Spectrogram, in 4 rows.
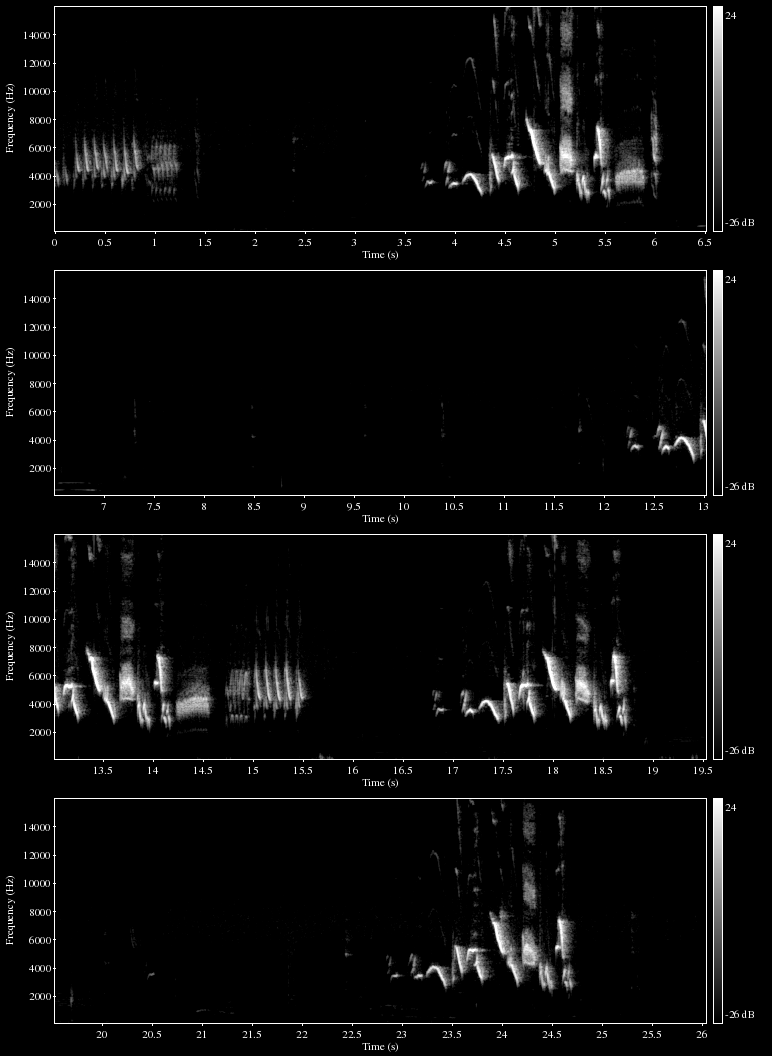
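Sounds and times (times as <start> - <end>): bird high twittering song: 0.0 - 1.6, 2.3 - 6.1, 11.7 - 15.8, 16.8 - 18.9, 22.4 - 25.4.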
